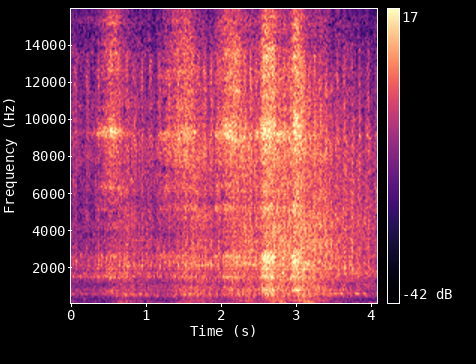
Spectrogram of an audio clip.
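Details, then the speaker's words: 1941 Chevrolet coupe six-cylinder, with new generator and fan belt, after carburetor idle adjustment, with a slight roughness and a possible sticky valve suspected: fairly steady run with slight unevenness, much better than before; coolant found low. "That car runs so much better."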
